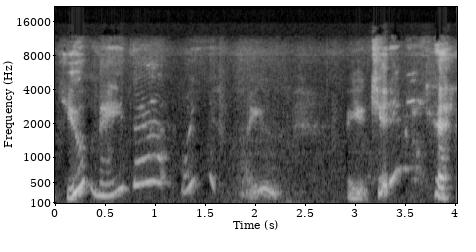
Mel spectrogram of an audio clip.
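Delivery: high, amazed squeal of disbelief; imitating amazed friend. Friend amazed at handmade towel, high disbelieving squeal. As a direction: mimic a friend who can't believe it. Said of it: "Heidi's like".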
